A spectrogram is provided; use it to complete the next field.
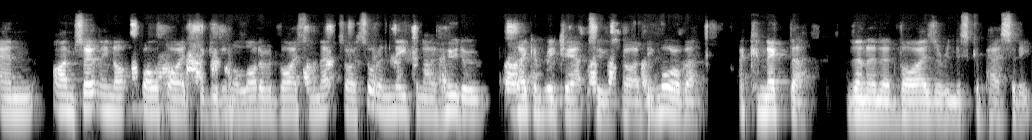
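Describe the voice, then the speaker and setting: Talking at a fairly quick pace, a man with an Australian accent keeps his fairly high voice in fairly even intonation. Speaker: professor. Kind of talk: video call introduction.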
